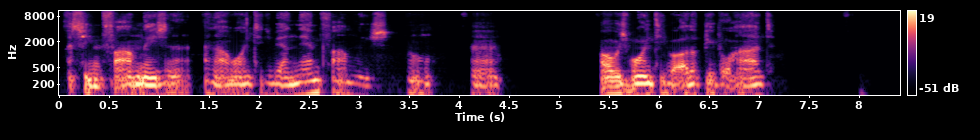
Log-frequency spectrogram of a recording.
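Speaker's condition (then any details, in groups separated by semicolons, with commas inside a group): Throat cancer treatment effects, stage 4 throat cancer; tracheostomy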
